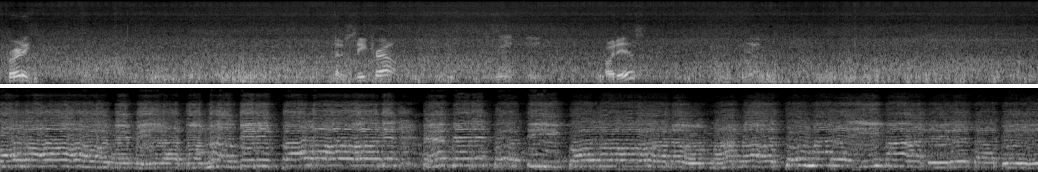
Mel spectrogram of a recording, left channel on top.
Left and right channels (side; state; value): both; different; correlation 0.00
